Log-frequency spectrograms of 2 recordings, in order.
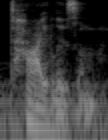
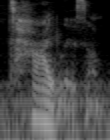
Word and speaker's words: ptyalism: from a condition called tyism. Tyism it is spelled P like Paul. T Y A L I SM. Tylism.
